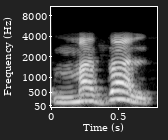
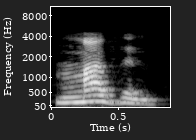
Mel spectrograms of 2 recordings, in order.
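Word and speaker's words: מזל: au lieu de pote Puisque mazal est un mot hébreu en yidich, il va être déformé et prononcé mazen.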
